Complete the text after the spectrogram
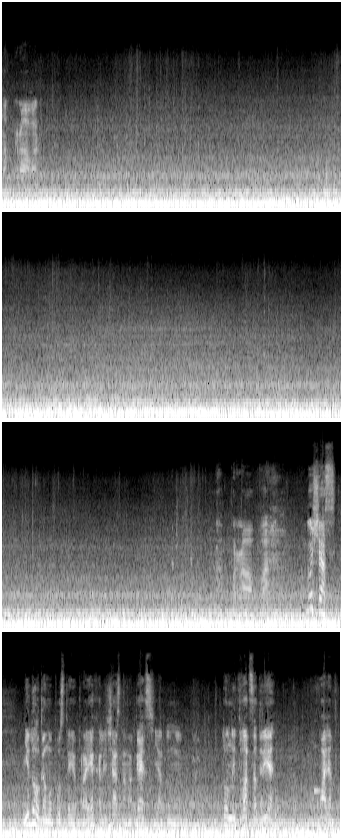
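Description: A heavy engine rumbles steadily from close by while driving along a road.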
